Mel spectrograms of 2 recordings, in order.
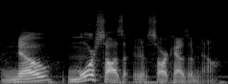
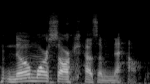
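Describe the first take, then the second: First: There is a clear pause after "No". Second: It runs on without a pause after "No".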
